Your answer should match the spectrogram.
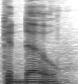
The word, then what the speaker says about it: Gadot: I believe it's pronounced Gadot.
